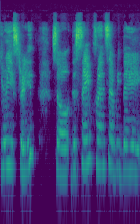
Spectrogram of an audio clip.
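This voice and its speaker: A woman speaks in a Cuban accent at a high pitch. Her pitch variation is ordinary. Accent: Cuban Spanish, rural small-town. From Cuba, rural Villa Clara. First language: Spanish. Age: 40s. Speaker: dance and movement coach. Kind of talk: interview. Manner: halting, with repetitions and fillers.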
